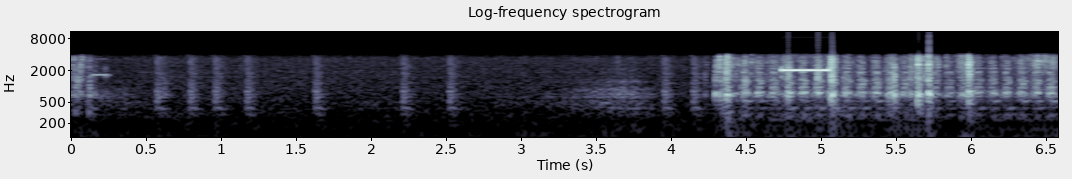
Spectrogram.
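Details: Truck on battery charger won't start, gauge needles chattering; a few isolated clicks then fast even buzzing chatter on crank attempt, engine never turns over; electrical no-start, cause suspected, not confirmed.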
